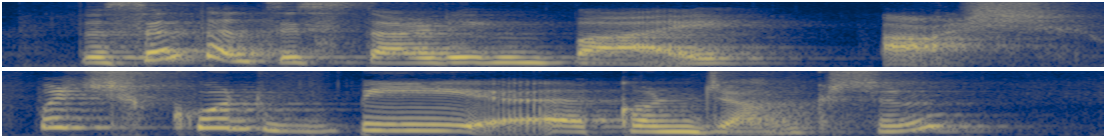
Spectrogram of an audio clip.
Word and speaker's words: až: adverb by the way ash as well as ush is pronounced with sh at the end when it works as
